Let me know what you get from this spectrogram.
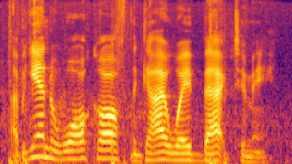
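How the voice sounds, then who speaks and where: A man's voice: fairly high pitch, animated, quick pace, a bit bright, a little hiss or hum. A man playing a lone apocalypse survivor who tells his story in earnest, dramatic first-person narration for an audio drama. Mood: reflective. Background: music.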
